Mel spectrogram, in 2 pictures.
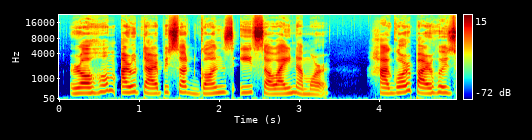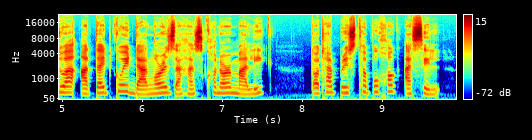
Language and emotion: Assamese, neutral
